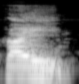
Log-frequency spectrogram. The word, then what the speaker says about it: rhyme: Choir, echo, echo, with G, ghost, ghost, with an R, rhythm, or rhyme. Good news. The I is not usually silent, it's usually pronounced except in the word business.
